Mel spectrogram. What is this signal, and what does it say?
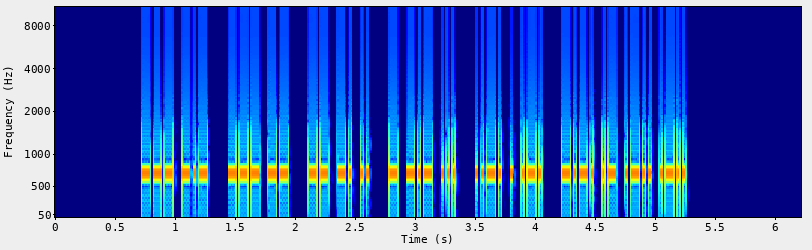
Morse code, heard as a keyed tone, about 53 wpm, 700 Hz. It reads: OK OM MNI TKS FER CALL
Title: Common QSO Phrases 50wpm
